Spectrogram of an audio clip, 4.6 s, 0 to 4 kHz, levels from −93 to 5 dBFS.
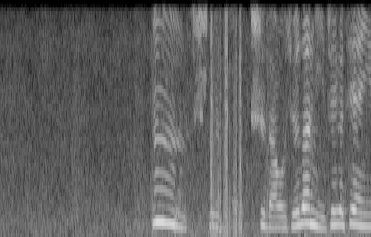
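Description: From the start to 1.91 s, the background is a steady, featureless hiss, about 3 dB quieter than the room noise heard once the speech begins. It has none of the small shifts and texture of a real room, and it sits about 27 dB below the loud speech. This is likely comfort noise in place of the background: the sending side stopped transmitting during the pause, and the receiver filled the gap with synthetic noise roughly matched to the room's level and spectrum.

From 2.64 to 3.02 s there is an irregular burst of scratchy crackle, lasting under half a second. This is loose connector crackle. A worn or dirty contact in the cable or jack was making and breaking as it moved, chopping the signal on and off many times in quick succession, and any DC on the line turned each break into a click. The whole clip is band-limited with nothing above 4 kHz, which fits a narrowband call codec.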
